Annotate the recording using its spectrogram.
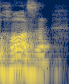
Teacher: o S entre duas vogais tem som de Z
